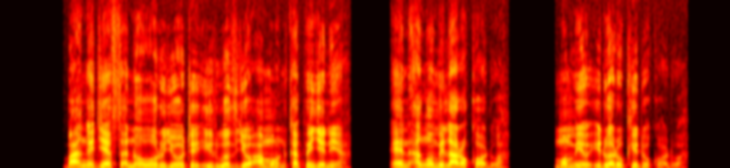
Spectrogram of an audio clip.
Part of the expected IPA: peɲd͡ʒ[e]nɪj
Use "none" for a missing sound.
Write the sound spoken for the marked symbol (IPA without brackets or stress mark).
e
